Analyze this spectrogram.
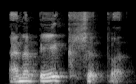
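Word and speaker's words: अनपेक्षत्व: The only one which I would point to pay attention is anapekshatva, ksha, that is cerebral ksha.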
